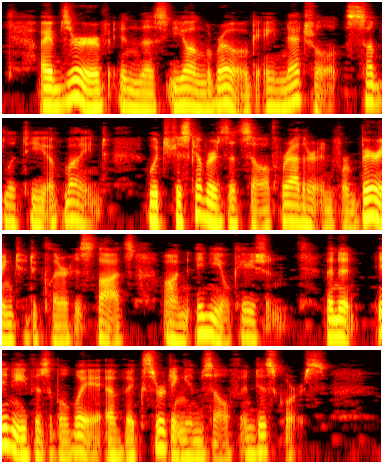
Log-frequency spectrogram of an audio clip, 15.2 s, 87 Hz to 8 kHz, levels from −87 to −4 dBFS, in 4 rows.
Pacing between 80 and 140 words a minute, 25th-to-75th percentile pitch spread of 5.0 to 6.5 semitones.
No: slow, 135 wpm; average, 3.6 semitones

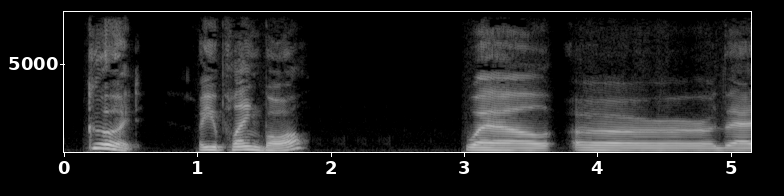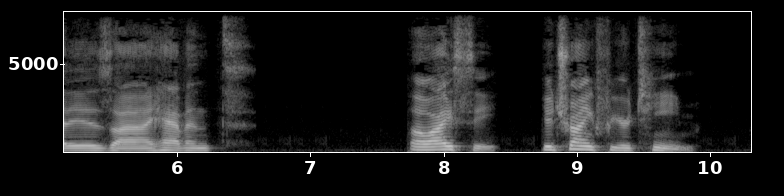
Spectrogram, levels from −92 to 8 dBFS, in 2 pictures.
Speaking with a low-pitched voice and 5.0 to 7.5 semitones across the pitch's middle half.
No: low, 130 Hz; average, 3.2 semitones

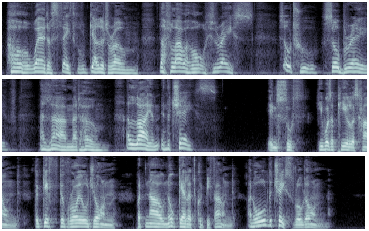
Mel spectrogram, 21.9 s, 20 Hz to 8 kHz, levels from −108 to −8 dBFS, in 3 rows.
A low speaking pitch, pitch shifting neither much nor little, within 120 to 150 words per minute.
Yes: low, 130 Hz; average, 4.0 semitones; average, 145 wpm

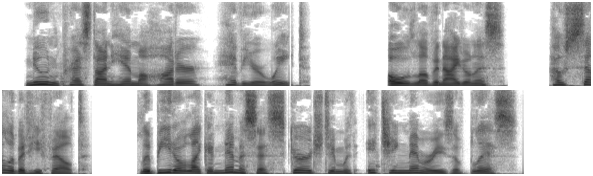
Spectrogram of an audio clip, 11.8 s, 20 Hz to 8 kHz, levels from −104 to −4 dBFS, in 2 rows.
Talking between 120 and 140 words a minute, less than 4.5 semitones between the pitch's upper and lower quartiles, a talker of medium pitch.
No: slow, 135 wpm; average, 5.2 semitones; medium, 165 Hz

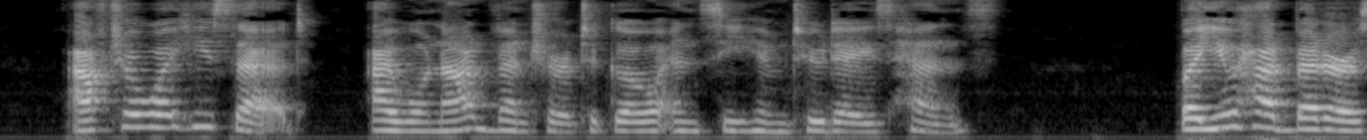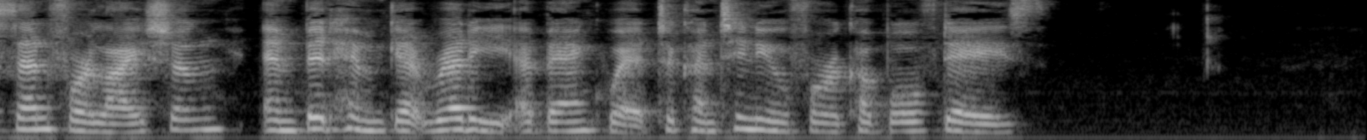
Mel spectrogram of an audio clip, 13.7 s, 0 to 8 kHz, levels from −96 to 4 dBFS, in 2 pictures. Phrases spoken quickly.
No: average, 165 wpm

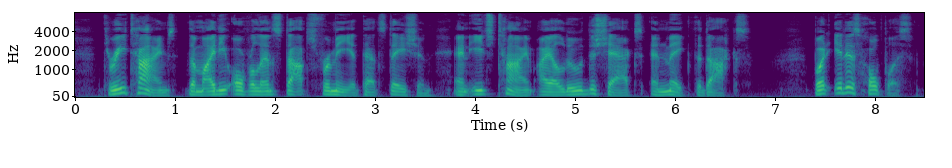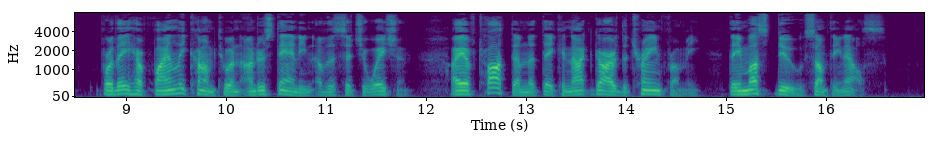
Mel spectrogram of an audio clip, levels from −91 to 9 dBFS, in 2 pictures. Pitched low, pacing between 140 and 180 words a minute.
No: low, 115 Hz; average, 190 wpm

